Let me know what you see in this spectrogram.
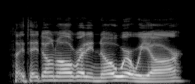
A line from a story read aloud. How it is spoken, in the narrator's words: someone scoffed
